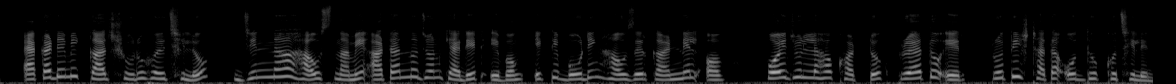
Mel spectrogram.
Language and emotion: Bengali, neutral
